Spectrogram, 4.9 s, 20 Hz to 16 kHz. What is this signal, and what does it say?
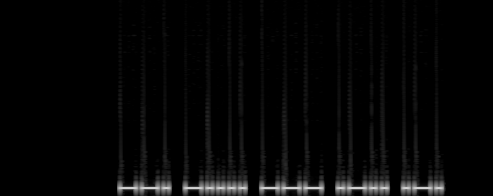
Morse code, heard as a keyed tone, about 22 wpm, 700 Hz. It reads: G6OLR
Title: DXCC-100 Call Signs - 5 Characters - 22wpm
